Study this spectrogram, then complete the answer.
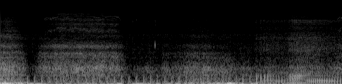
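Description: A KTM 390 Adventure motorcycle pushes through deep water, its engine rumbling steadily and loudly up close with churning splashes and clatter, the revs swelling near the end.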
